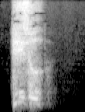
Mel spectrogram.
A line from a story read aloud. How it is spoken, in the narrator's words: he whispered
